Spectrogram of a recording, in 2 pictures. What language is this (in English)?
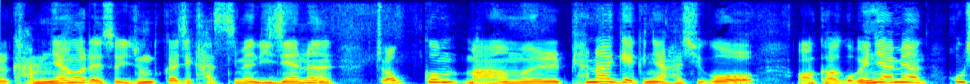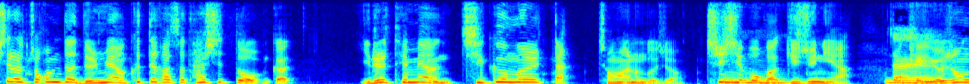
Korean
